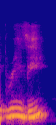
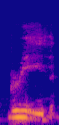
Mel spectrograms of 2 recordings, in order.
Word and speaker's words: breathe: number 19 to say breathy no the e is silent it's breathe okay anthropologists healthy unworthy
